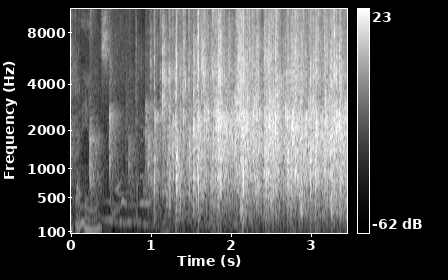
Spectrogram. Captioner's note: applause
